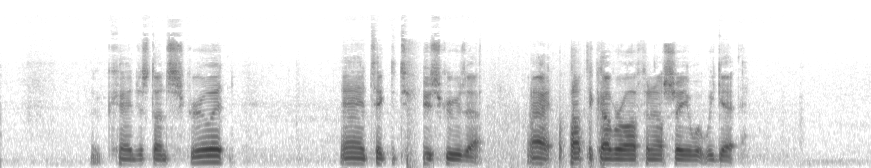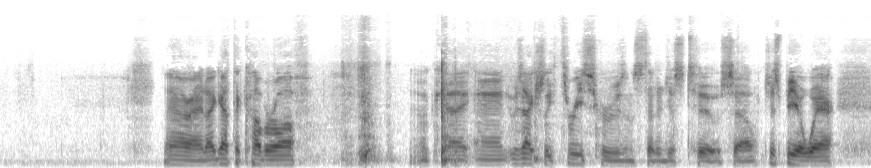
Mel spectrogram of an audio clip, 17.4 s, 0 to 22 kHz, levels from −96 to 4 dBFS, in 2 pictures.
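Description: At 4.07 s a call audio freeze interrupts the sound for about 0.18 s. The likely cause is delayed packets draining the jitter buffer. The receiver extends the last sound for about 160 ms as a fading buzz or hiss, ending in a very brief silence of about 10 ms. Playback then resumes where it stopped, with nothing lost but everything after it shifted later. On a spectrogram this shows as a smeared, decaying band with no new onsets. The waveform's envelope tapers down and then restarts abruptly.

From 4.87 s to 7.22 s a call bitrate drop makes the audio rough and muffled. The encoder is forced down to a much lower rate, consistent with a fall from around 48 kbps to 9 kbps, and it holds its worst state for about 1.2 s. The audio bandwidth narrows from 20 kHz to 8 kHz. A spectrogram shows the top of the spectrum sharply cut off at 8 kHz, and the energy below it looks blotchy and coarsely quantised until the upper band returns.

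Two jitter buffer speed-ups follow. The first runs from 9.43 s to 10.70 s at 108% speed and removes about a tenth of a second. The second runs from 11.26 s to 11.55 s at 114% speed and removes around 50 ms. In both, the receiver trims short pitch-period slices to shed excess buffered delay, so the sound hurries forward while its pitch stays the same. On a spectrogram, harmonic lines keep their spacing while events crowd closer together in time. The waveform shows whole cycles dropped at the splice points.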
